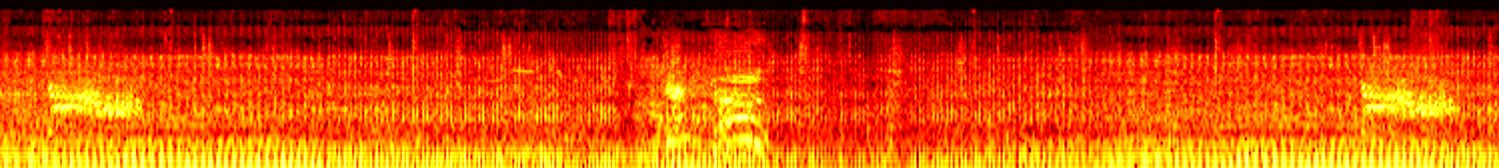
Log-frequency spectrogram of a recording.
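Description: A tractor engine running steadily under load. Short falling voice-like calls break in about half a second in, around seven seconds in and near the end.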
